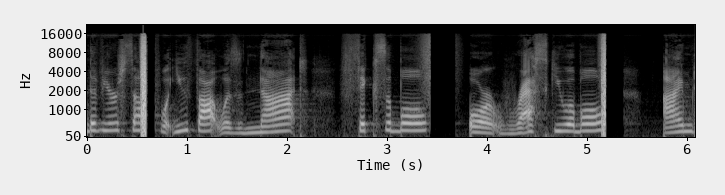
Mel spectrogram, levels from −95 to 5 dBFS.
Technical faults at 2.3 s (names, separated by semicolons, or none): none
